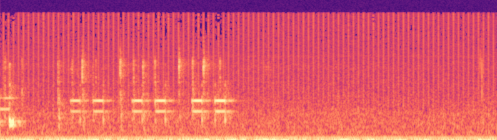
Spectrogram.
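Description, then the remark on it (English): A quick run of touch-tone keypad beeps as a local phone number is dialed on a phone using its speakerphone, about seven or eight short dual tones in rapid succession, fairly faint over a steady background hiss, then fading into quiet static. “Now I'm going to dial a phone number, and I'm going to do”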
